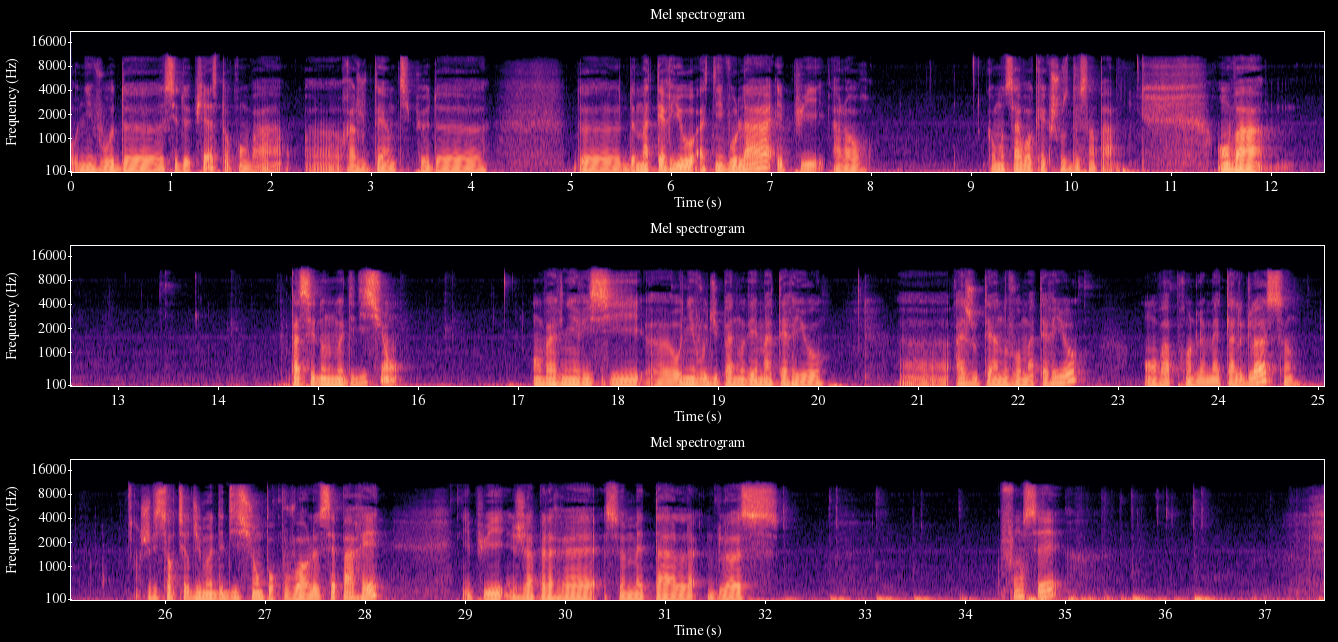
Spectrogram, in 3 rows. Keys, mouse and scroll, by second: 8.9 Escape, 10.0 click, 11.3 Escape, 11.3 click, 12.4 right click, 13.0 scroll up 2, 13.7 Tab, 14.1 shift+middle click, 14.7-15.4 scroll up 4, 15.7 a, 16.1 a, 17.4 click, 17.9-18.7 scroll up 7, 20.2 click, 21.4 click, 23.6 Tab, 25.9 click, 27.7 click, 36.3 Tab, 36.9-37.4 scroll up 3, 37.4 middle click.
